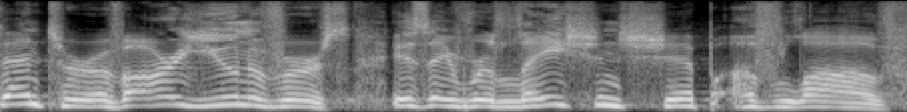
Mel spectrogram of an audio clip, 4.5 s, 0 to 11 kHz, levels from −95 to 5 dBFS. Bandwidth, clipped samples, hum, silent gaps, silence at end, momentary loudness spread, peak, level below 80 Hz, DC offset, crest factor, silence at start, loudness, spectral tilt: 10.5 kHz; under 0.1%; none; none; 0 s; 4 LU; -2 dBFS; -70 dBFS; under 0.1%; 14 dB; 0 s; -15 LUFS; -5.5 dB/octave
